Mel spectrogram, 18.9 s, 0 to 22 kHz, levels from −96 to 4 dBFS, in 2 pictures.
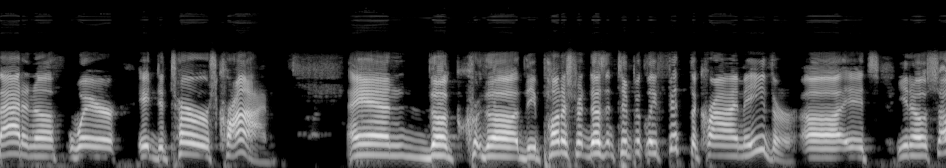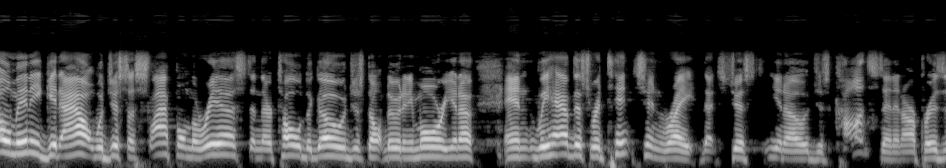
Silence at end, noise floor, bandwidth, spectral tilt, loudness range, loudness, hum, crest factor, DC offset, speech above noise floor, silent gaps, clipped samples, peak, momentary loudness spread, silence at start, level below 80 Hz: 0 s; -53 dBFS; 7.2 kHz; -4 dB/octave; 6 LU; -18 LUFS; none; 18 dB; under 0.1%; 34 dB; none; under 0.1%; -2 dBFS; 13 LU; 0 s; -54 dBFS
